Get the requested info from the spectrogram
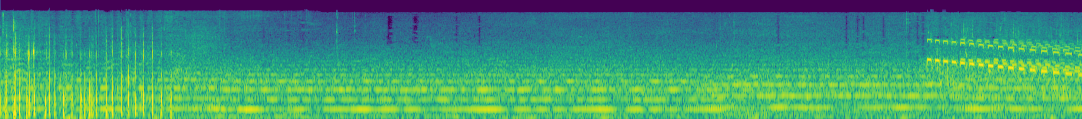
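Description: Electronic music: a fast, dense beat cuts off about a second in, leaving several steady held synth notes. Near the end a falling, stuttering synth sweep comes in.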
